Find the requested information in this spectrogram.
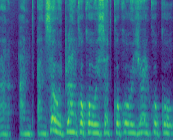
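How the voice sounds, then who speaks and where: A man speaks at a fairly slow pace with a Grenadian accent. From Grenada. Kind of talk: casual live stream talk.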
